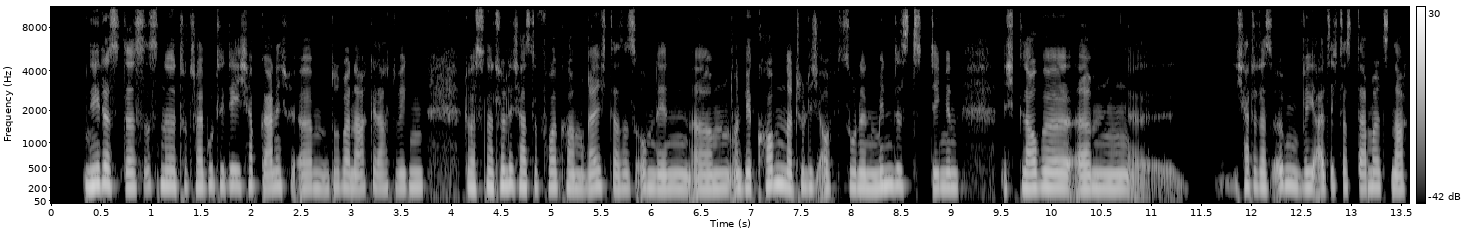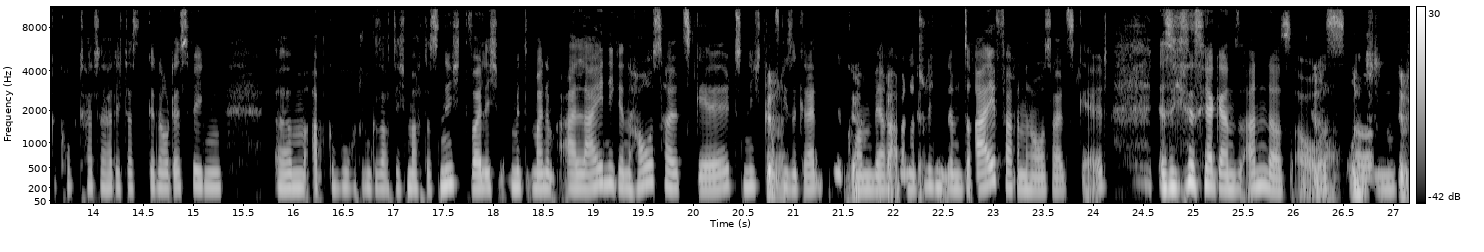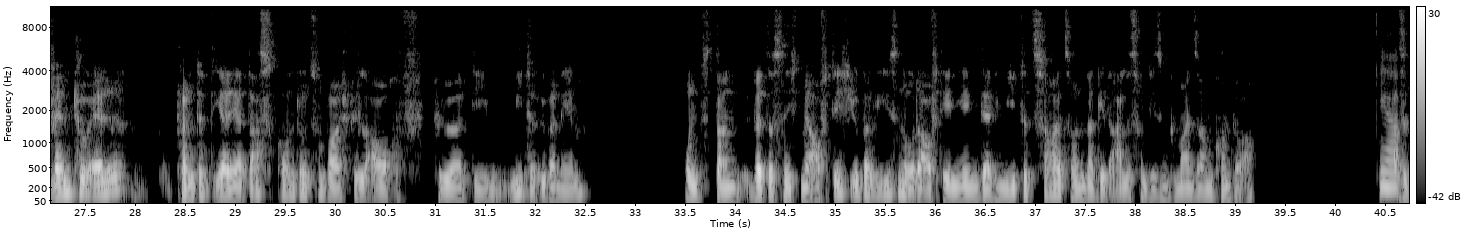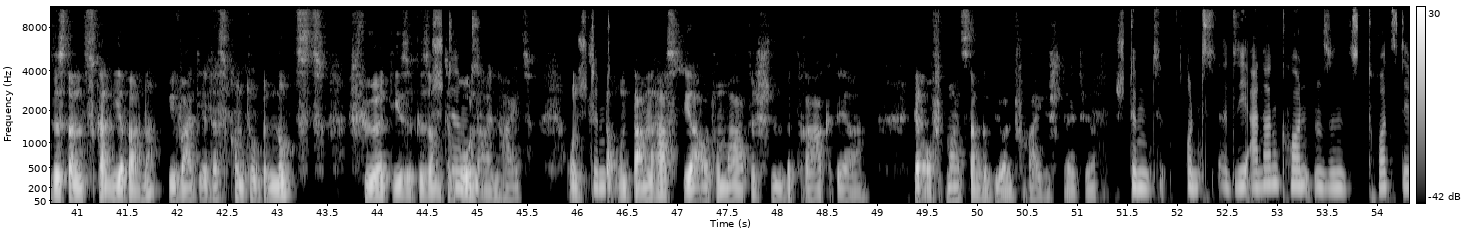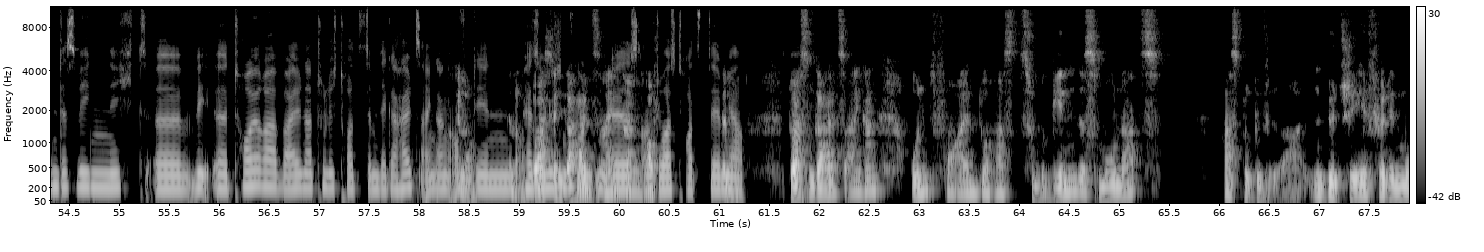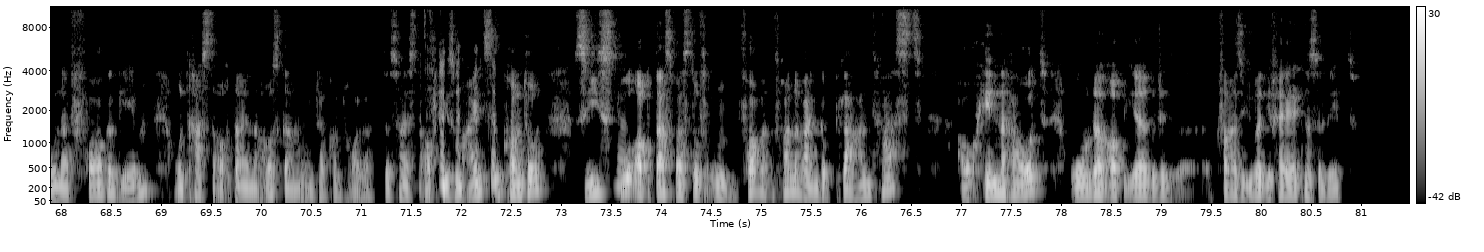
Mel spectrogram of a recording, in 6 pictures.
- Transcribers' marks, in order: other background noise; laughing while speaking: "sieht es"; tapping; chuckle
- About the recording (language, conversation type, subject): German, advice, Wie können wir unsere gemeinsamen Ausgaben fair und klar regeln?
- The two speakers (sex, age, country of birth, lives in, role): female, 40-44, Germany, Germany, user; male, 55-59, Germany, Germany, advisor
